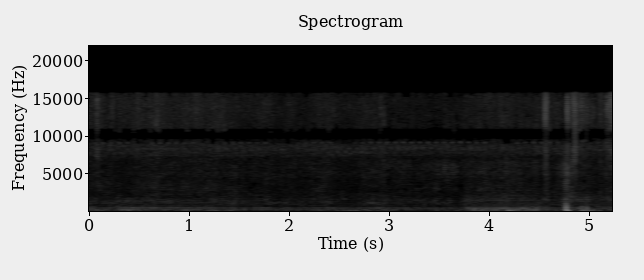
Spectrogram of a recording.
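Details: Honey bees humming at a hive being inspected in autumn, one of twelve colonies: a steady low drone held throughout, with a few sharp knocks near the end.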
